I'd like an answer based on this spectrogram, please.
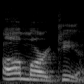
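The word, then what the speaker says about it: hamartia: t a that's pronounced am Martia the H is silent okay this is the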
